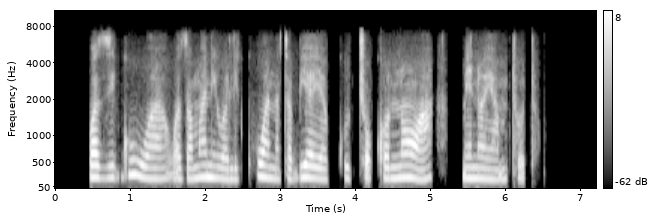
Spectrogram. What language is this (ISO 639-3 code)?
swa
